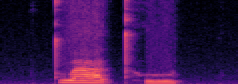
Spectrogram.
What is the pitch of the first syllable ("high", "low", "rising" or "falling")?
falling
